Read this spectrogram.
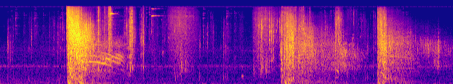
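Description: A rifle fires loud shots that echo.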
